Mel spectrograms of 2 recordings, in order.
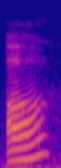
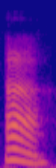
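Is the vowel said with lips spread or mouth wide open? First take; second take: open; spread. First: The vowel is said with the mouth opened too wide. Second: The vowel is said with lips spread in a smile. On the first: The speaker calls it wrong. "Kalau a itu mulutnya e, ke kebesaran ya" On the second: The speaker calls it right. "senyumkan dulu ya"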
